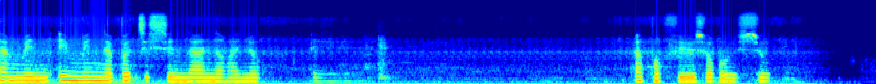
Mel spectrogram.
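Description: A woman speaks calmly and close by, through a clip-on microphone.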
